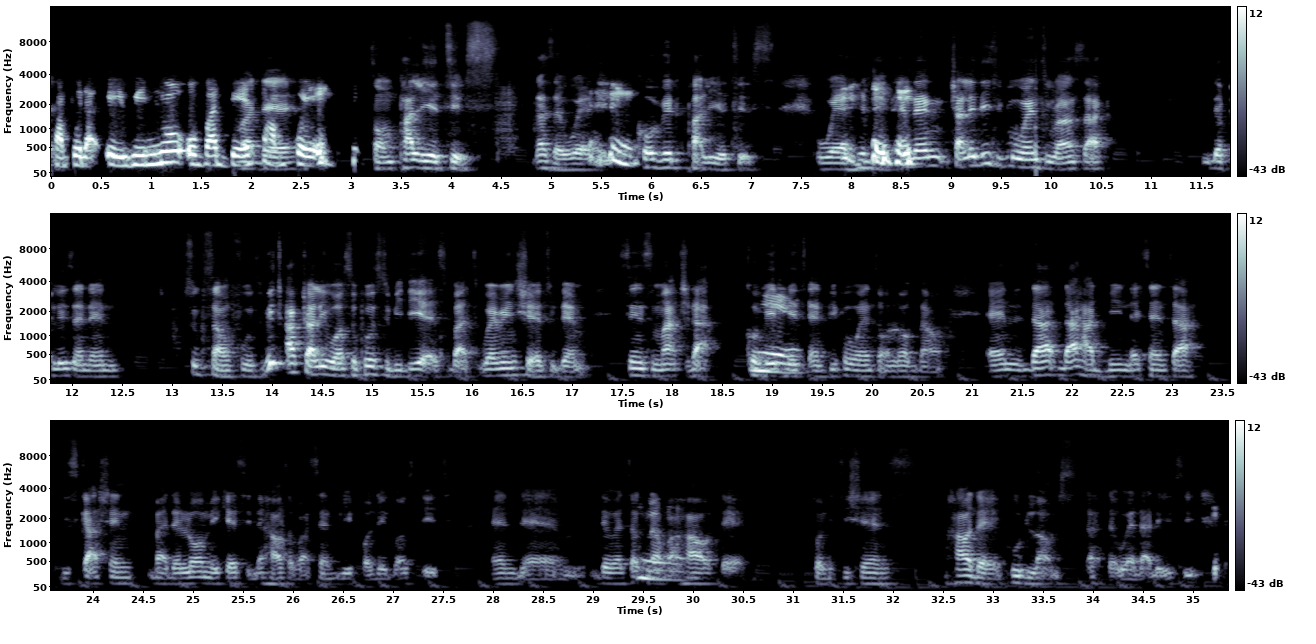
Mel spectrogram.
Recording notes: Still recording remotely due to COVID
